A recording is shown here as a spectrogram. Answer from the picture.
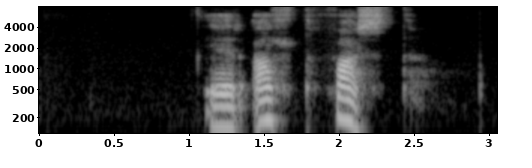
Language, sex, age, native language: Icelandic, female, 60-69, Icelandic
